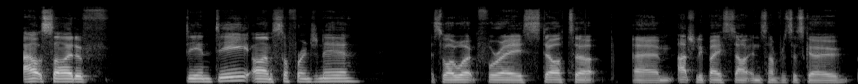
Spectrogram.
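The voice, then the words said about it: London English accent. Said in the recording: “from London, UK, if you can't tell by the accent.”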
